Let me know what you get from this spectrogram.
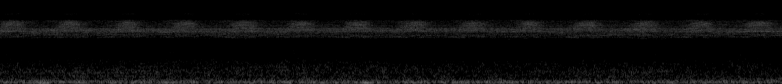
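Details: Insect sound from Mankato, Minnesota, 18 July 2025, species unknown: shrill rhythmic buzz throbbing nearly twice per second above a constant high whine, with low-pitched background rumble.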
